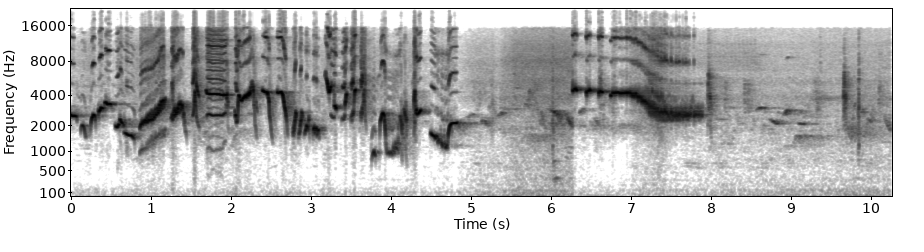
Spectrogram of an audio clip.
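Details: White-rumped shama singing to call a rival: loud, dense bursts of varied slurred whistles and rapid trills for five seconds, then a long falling whistle and quieter distant notes.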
